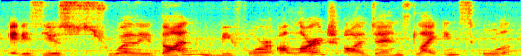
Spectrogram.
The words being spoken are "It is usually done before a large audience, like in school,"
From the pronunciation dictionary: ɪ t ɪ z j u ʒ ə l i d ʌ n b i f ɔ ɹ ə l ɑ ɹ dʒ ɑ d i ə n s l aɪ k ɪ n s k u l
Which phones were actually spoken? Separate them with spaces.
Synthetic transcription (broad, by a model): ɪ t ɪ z j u s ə l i d ʌ n b i f ɔ ɹ ə l ɑ ɹ dʒ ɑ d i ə n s l aɪ k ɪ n s k u l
